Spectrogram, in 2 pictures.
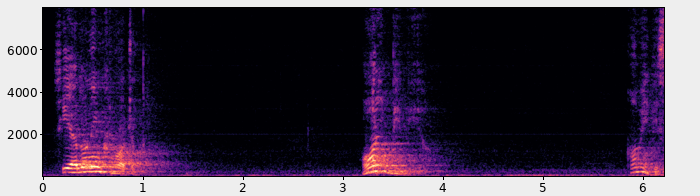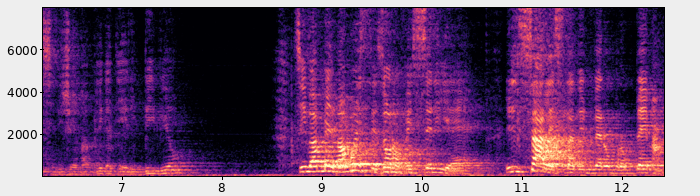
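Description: A man's voice: high voice, bright, forceful tone, heavily acted. An actor playing an agitated small-town man with a southern Italian accent, rambling and repeating himself in a theatrical confession to a police sergeant. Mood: confused, brooding. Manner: rambling, repetitive, swinging from whispers to outbursts. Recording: very echoey hall, distant microphone.

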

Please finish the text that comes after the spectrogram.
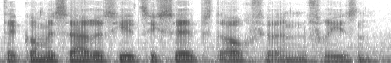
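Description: A man narrating a radio crime play in a wry, measured storytelling manner. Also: on the low side, level tone, vocal fry, a little hiss or hum. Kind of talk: scripted radio drama narration.

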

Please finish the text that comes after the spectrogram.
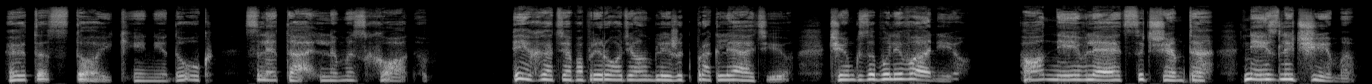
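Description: Woman doing a male warlock, sly, breathy, slow and unhurried, calm mockery, audiobook. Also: mid-range voice, no room sound, clean studio sound. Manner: smooth, calm and mocking.

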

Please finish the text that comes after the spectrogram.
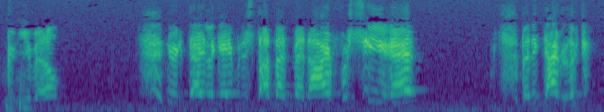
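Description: Volatile, husky, sharp-voiced jilted boyfriend. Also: male voice, very high voice, moderate pace, exaggerated voice, low-quality recording. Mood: agitated, bitter. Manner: agitated, stammering, repeating himself. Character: volatile jealous young man in therapy, jilted boyfriend. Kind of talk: naturalistic radio play acting.

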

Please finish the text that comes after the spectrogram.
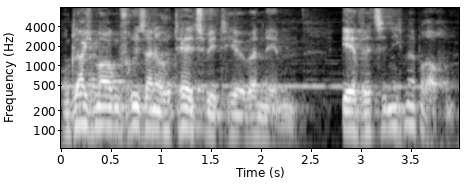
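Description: A man's voice: sits low, lively intonation, a little fast. An actor playing a tough, menacing Soviet policeman in a German radio drama, hard and mocking. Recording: echoey room, music behind. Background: music.

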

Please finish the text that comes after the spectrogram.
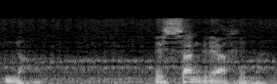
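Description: Radio-play adventurer hero, very low voice, dramatic swoops, solemn authority, music behind. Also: male voice, lively intonation, drawn-out words, gravelly, background noise, full character voice. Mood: ominous. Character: calm, commanding heroic adventurer, grave and assured. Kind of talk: Spanish-language radio serial acting.

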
